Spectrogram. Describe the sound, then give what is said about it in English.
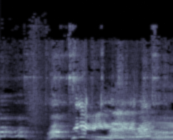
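A small male dog barks in a quick burst of loud, high-pitched yaps that run together, with a whiny, strained edge toward the end. “one last thought on that is, sorry, my dog's barking.”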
